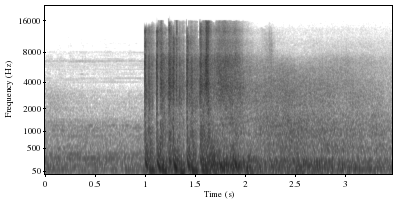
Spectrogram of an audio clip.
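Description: A battleship's heavy guns fire a salvo with a deep, booming blast.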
